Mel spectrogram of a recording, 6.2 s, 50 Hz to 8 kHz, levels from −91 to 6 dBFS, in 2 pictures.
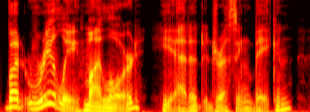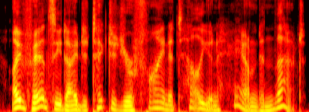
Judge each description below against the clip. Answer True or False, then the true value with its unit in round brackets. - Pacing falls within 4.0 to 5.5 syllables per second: True (4.9 syllables/s)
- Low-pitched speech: True (130 Hz)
